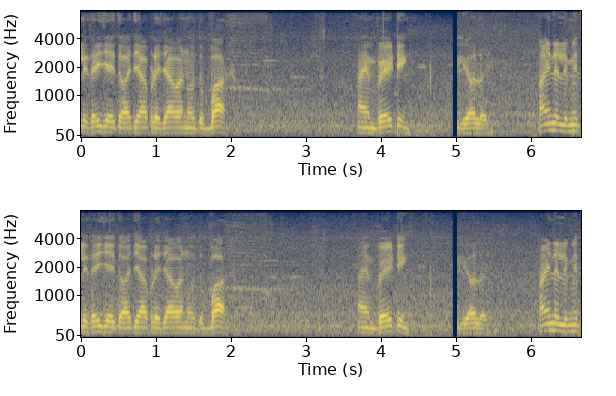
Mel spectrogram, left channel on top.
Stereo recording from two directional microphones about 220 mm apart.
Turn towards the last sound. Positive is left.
turn(degrees=10)  # may be behind; listen again after turning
